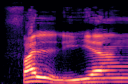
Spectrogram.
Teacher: Смотрим на следующую букву, это буква в, это ихфа. То есть в данном случае букву нун надо произносить скрыто, удерживая через нос, то есть вот так.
